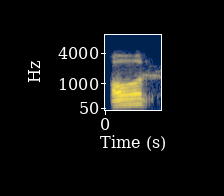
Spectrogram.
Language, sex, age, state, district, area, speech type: Urdu, male, 18-30, Uttar Pradesh, Saharanpur, urban, conversation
